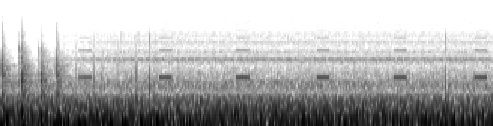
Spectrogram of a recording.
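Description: A game alarm beeps steadily and repeatedly.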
